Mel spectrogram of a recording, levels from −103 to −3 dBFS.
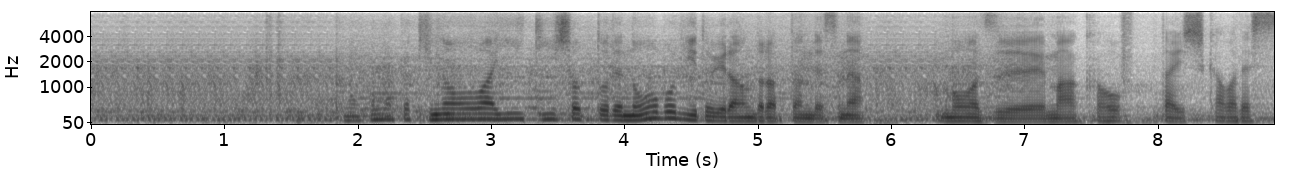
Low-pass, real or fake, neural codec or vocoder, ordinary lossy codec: none; fake; codec, 16 kHz, 0.9 kbps, LongCat-Audio-Codec; none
